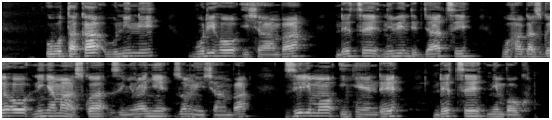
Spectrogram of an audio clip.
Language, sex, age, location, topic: Kinyarwanda, male, 25-35, Nyagatare, agriculture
